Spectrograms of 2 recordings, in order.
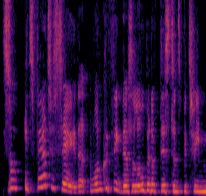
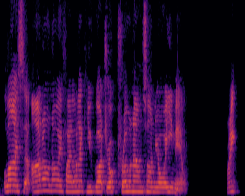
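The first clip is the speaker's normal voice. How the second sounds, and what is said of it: Poor put-on American accent. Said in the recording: “a horrible American accent”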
